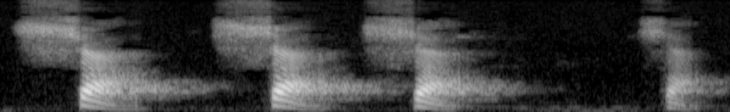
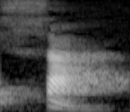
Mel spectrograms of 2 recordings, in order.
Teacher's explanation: Shin itu ada di tengah-tengah sini. Jadi naik menempel ke atas. Sha, sha, sha, sha. Kalau yang menempel yang di ujung bunyinya jadi sa.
